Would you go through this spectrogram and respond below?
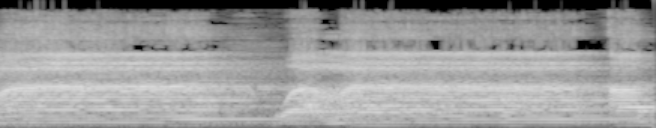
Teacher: ini ada huruf dal yang sukunya sukun asli. Ini termasuk dalam hukum tajwidnya qol, qolah, sugro. Karena sukun dalam huruf dalnya sukun asli di tengah-tengah kalimat, qol, qolah, sugro.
